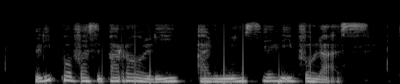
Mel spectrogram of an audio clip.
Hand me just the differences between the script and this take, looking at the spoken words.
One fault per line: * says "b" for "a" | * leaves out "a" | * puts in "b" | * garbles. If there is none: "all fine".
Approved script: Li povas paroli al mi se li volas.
all fine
